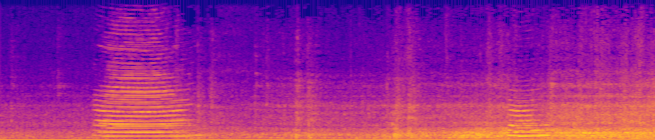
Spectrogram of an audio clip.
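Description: A train horn sounds loudly twice.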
